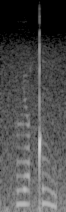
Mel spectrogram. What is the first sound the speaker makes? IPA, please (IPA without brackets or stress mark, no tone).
lʲ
